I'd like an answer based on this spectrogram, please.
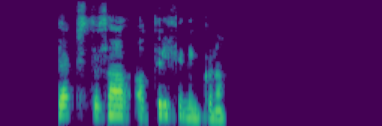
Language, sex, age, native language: Icelandic, female, 50-59, Icelandic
